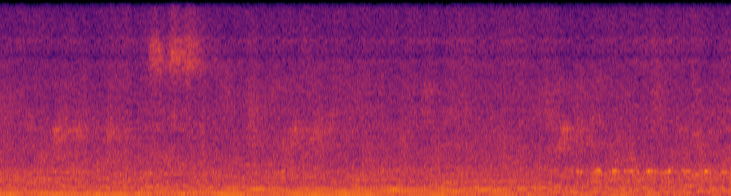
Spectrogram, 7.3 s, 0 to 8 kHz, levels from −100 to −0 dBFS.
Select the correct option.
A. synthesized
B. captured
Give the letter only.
A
